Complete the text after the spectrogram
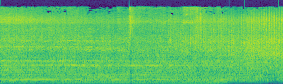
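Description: A diesel locomotive engine hums steadily close by.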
